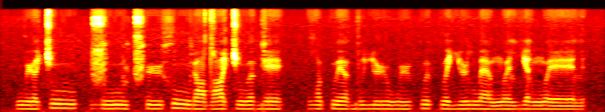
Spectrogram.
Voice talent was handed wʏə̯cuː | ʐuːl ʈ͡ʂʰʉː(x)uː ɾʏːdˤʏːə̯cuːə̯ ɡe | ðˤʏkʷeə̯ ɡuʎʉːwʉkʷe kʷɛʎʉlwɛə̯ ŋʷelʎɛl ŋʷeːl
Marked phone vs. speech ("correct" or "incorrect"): correct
